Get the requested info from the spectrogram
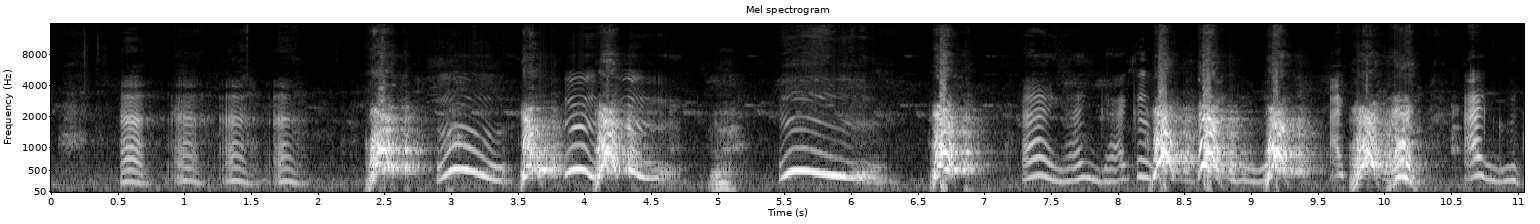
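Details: German Shepherd named Sheru, a pet dog at play, makes a long run of vocal sounds: short yelps, then sliding, arching whines and grumbling barks in irregular bursts over eleven seconds. A person speaks playfully to him in Gujarati throughout.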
